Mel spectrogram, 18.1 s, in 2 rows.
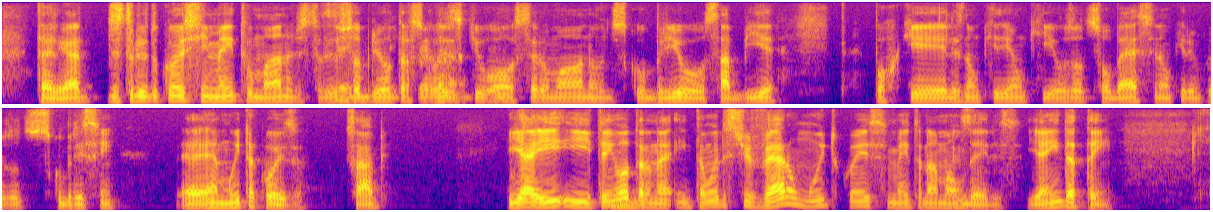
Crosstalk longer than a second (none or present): present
